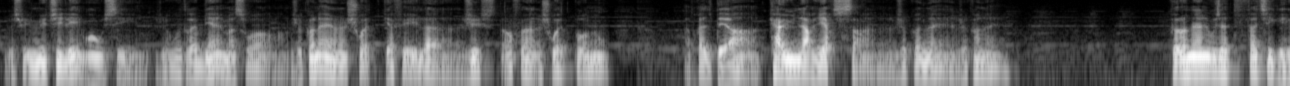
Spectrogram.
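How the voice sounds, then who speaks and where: A man giving a lively, theatrical dramatized reading of a literary text as an audiobook. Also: on the low side, moderate pace, vocal fry, breathy edge, soft background music. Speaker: audiobook reader.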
